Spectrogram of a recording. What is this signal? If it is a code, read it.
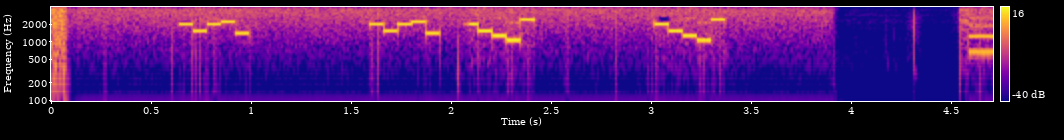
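Five-tone selective call (ZVEI), heard as quick runs of five tones, tones of about 70 ms. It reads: 85894 85894 85310 85310
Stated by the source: ZVEI five-tone selective call 85310, received via SDR, archived by feuerwehr-orlamuende.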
